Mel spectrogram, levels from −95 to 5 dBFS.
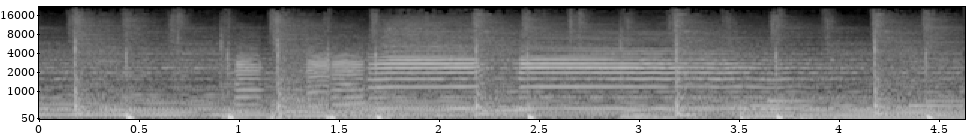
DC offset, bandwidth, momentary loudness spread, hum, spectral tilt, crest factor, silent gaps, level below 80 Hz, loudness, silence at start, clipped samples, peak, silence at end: under 0.1%; over 20 kHz; 7 LU; none; -4.5 dB/octave; 18 dB; none; -30 dBFS; -20 LUFS; 0 s; under 0.1%; -2 dBFS; 0 s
